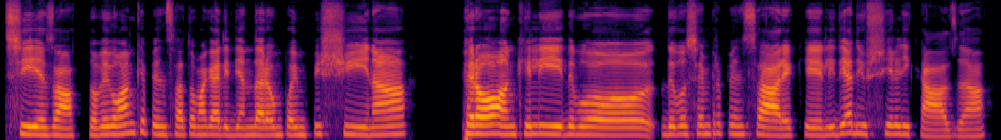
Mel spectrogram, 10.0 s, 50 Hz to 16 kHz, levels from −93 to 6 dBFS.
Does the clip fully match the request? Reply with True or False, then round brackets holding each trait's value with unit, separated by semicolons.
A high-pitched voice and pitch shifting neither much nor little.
False (205 Hz; 2.0 semitones)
